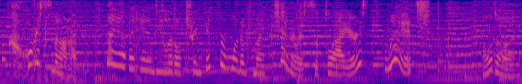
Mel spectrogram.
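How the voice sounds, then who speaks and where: An actress playing a greedy, self-important traveling merchant in a video game, with pompous sales patter and dramatic delivery. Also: female voice, very high-pitched, wildly swooping pitch, moderate pace, loud music behind the voice, exaggerated voice. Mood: alarmed. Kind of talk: animated video game cutscene voice acting.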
